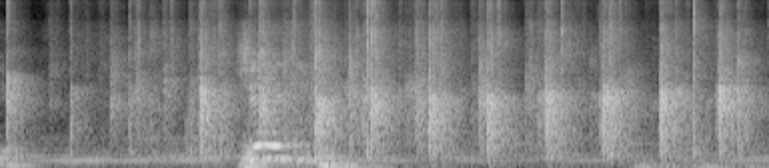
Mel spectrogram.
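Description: A church congregation claps in a steady rhythm, loud and close, while a voice speaks over the applause during a French-language worship service.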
